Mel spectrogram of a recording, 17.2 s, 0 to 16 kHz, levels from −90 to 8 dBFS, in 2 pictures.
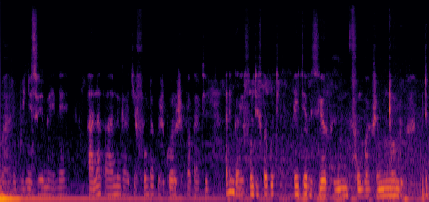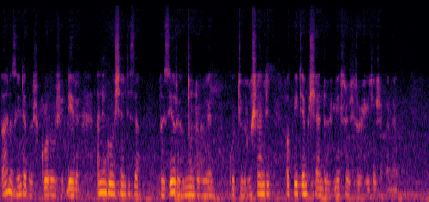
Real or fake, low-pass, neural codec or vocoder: fake; 14.4 kHz; codec, 44.1 kHz, 7.8 kbps, DAC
